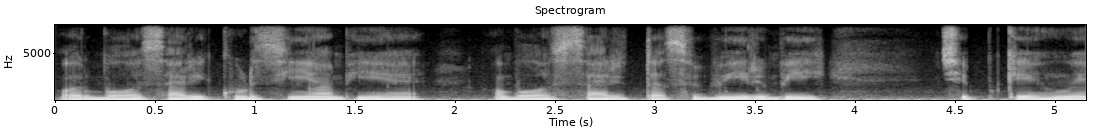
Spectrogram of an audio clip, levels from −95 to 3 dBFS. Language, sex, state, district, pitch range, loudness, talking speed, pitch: Hindi, male, Jharkhand, Palamu, 125-135 Hz, -13 LUFS, 150 wpm, 130 Hz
